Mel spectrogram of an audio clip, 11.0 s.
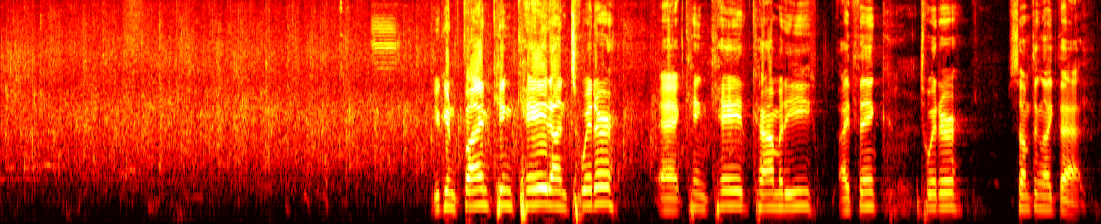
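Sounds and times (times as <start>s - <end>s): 
crowd applauding: 0.0s - 8.2s
speech: 4.3s - 10.9s.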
